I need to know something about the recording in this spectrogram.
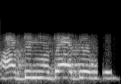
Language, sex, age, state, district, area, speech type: Maithili, female, 45-60, Bihar, Supaul, rural, conversation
